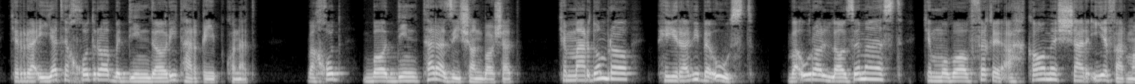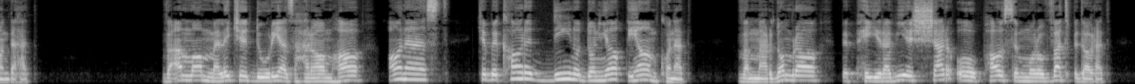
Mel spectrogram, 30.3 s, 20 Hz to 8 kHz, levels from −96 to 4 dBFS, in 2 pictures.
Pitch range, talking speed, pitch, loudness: 130-185 Hz, 115 wpm, 155 Hz, -16 LUFS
